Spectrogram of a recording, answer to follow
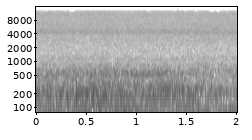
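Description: Steady low rumble with faint hiss, no speech: background room tone.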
